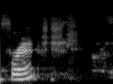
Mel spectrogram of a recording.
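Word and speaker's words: fraîche: Look, the restaurant I went to today called I think it's pronouncing the right Uh f r a i c h e. Oh like creme fresh.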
